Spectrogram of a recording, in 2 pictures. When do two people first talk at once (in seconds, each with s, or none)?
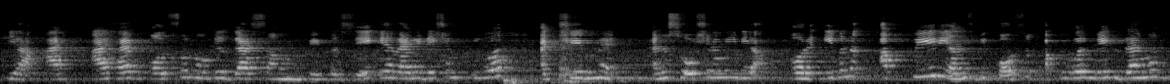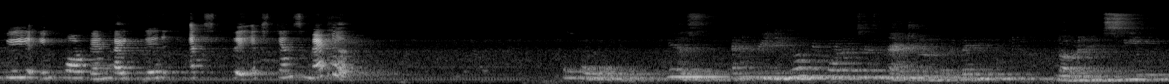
none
